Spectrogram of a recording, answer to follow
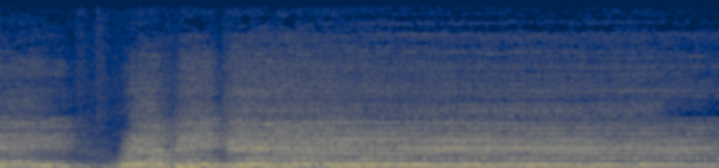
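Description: A choir singing in parts: a held chord breaks off briefly just under a second in, then the voices hold a long sustained chord.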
